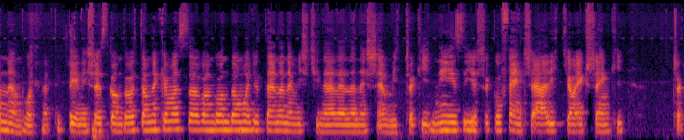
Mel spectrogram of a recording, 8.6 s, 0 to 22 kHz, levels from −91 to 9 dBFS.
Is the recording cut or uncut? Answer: uncut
